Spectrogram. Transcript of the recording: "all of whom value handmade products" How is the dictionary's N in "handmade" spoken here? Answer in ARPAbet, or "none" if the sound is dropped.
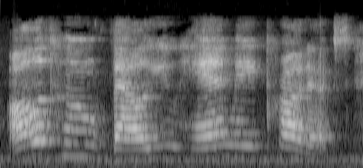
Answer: N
